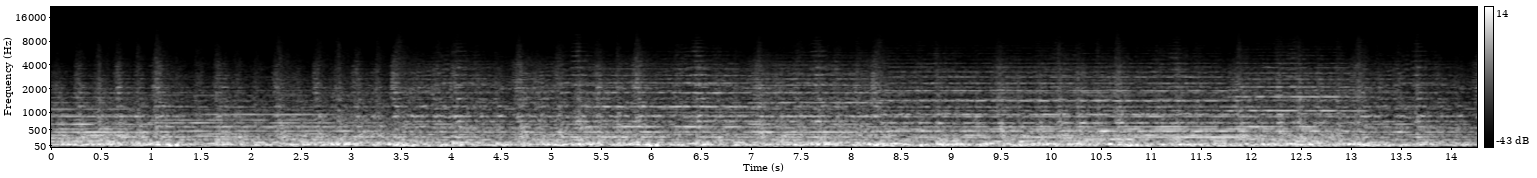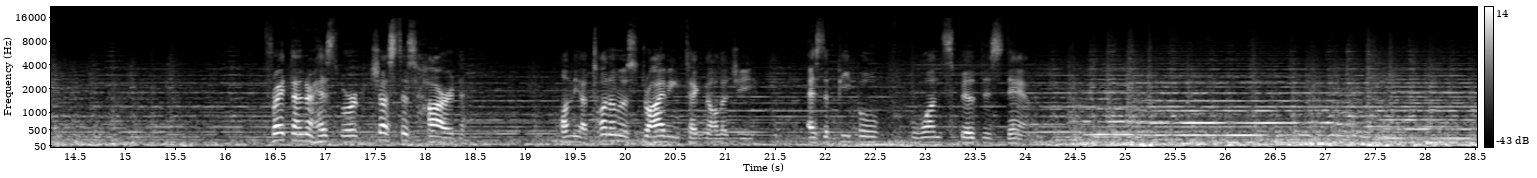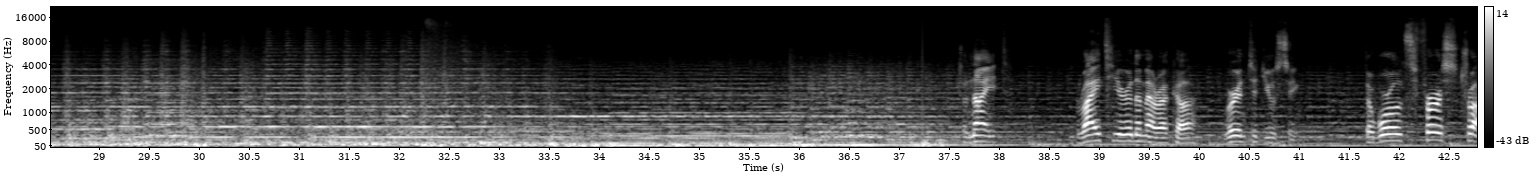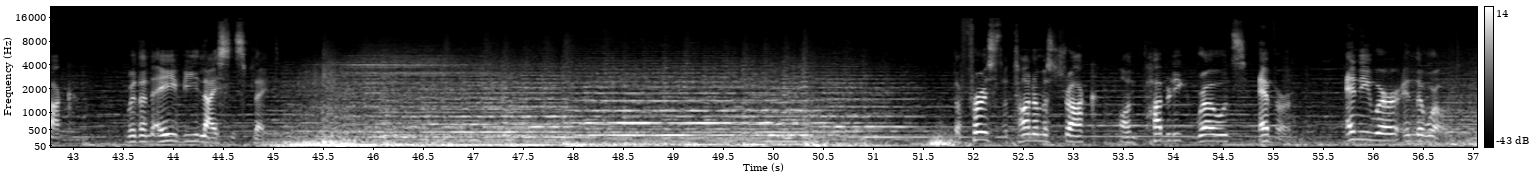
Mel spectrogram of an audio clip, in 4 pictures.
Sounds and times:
Music: 0:00.0 - 0:57.0.

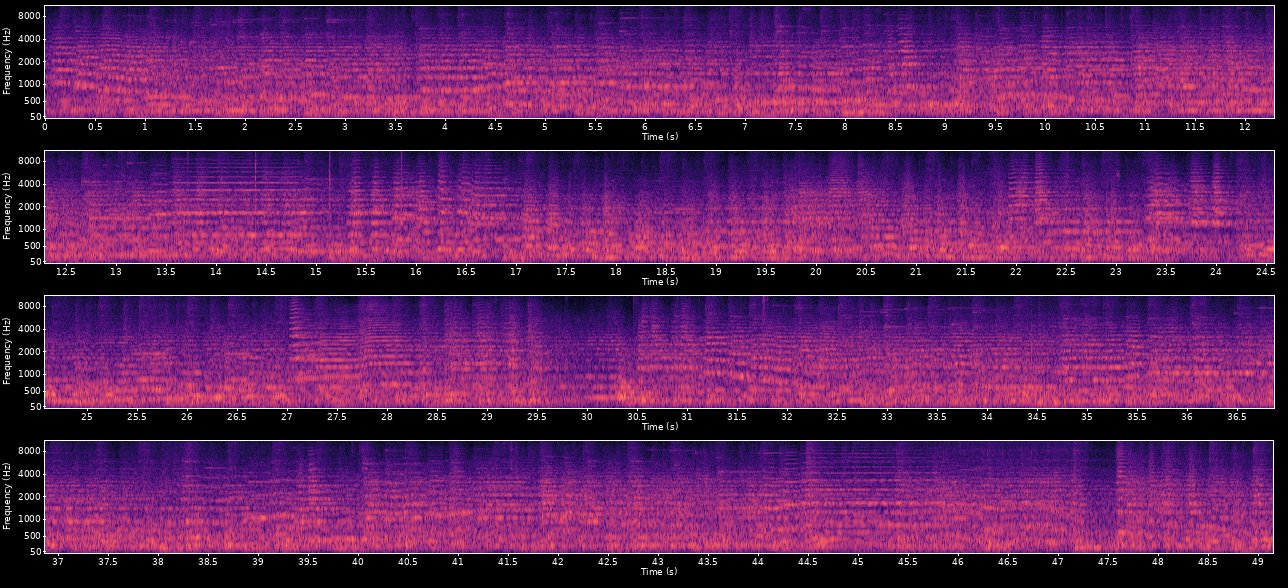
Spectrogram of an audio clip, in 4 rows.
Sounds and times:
Orchestra: 0:00.0 - 0:49.1.

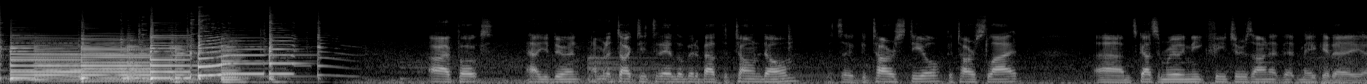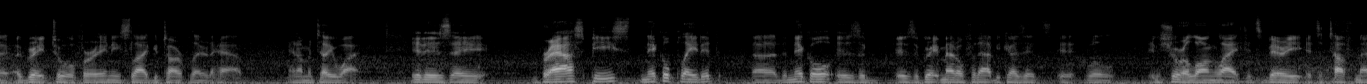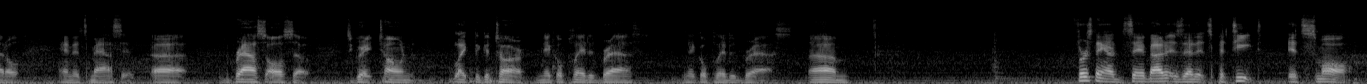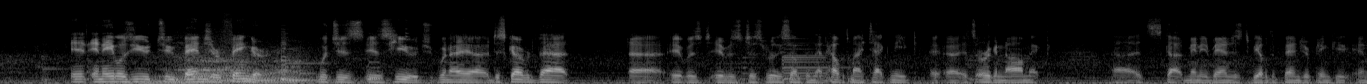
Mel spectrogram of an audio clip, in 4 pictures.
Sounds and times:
Speech: 0:04.3 - 0:10.2, 0:11.0 - 0:35.9, 0:38.1 - 0:40.8, 0:41.7 - 0:46.7, 0:47.3 - 0:51.5, 0:52.1 - 0:54.6.

